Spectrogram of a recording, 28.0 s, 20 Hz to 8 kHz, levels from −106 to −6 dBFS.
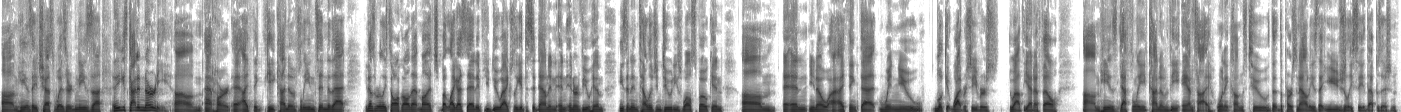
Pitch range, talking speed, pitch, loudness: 105-120 Hz, 205 wpm, 115 Hz, -25 LUFS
